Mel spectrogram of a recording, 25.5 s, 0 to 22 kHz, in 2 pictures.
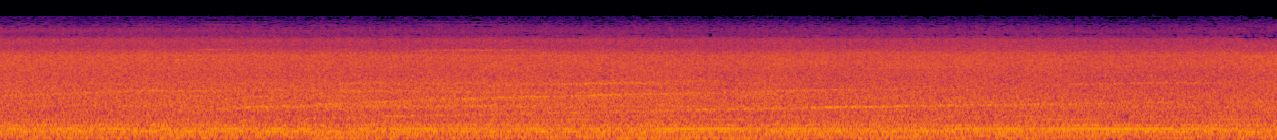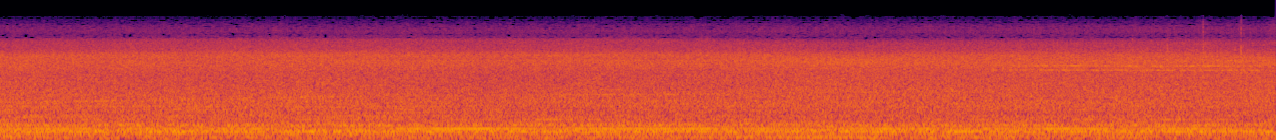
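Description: Manila MRT Line 3 train running, heard from on board: a steady rumble and low hum, with whines that rise slowly in pitch through the first half as the traction motors gather speed.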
